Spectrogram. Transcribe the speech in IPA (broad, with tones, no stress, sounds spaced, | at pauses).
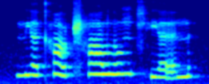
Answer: m j ɛ˧˥ kʰ ɑ˥˩ ʊ̯ ʈ͡ʂʰ ɑ˥ ʊ̯ l ɤ˥ ŋ t͡ɕʰ j ɛ̰˨˩˦ n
